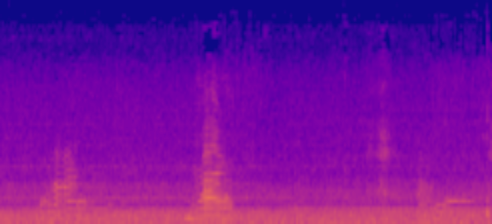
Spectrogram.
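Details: Snowshoe cats Nevada and Noodles, pets, vocalising to greet, ask for a fuss, food or a walk; a short rising meow, then a louder harmonic-rich meow near two seconds and a faint final call, over steady indoor background noise.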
